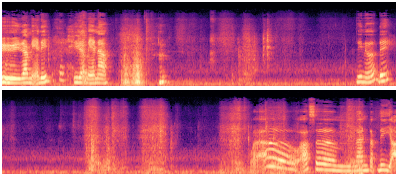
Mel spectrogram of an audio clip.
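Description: A plastic toy walker rattles as it rolls across the floor.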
